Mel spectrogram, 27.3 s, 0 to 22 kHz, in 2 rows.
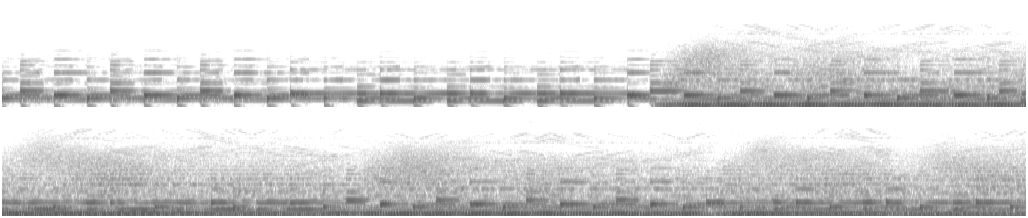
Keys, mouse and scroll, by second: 0.8 ctrl+w, 1.7 click, 10.5 click, 16.5 click, 20.6 alt+scroll up 1, 21.6 alt+scroll up 1, 22.6 click.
